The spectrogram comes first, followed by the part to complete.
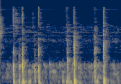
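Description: Stylus pen tip tapping and clicking on a tablet screen while handwriting, about eight light, irregular clicks.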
